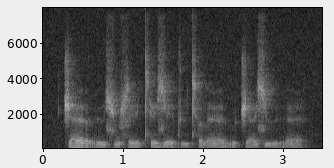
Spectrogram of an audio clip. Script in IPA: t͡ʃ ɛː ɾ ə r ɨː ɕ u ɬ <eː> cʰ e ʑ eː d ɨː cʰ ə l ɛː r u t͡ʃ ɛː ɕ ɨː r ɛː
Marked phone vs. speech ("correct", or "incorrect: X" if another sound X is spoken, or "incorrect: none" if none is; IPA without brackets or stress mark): correct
